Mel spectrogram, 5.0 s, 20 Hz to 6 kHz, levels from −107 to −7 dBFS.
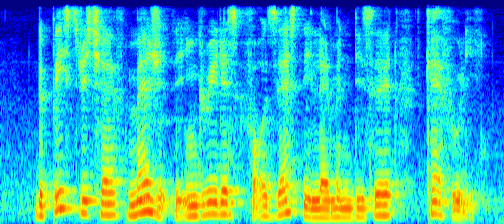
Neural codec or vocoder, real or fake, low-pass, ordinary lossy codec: none; real; 5.4 kHz; none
